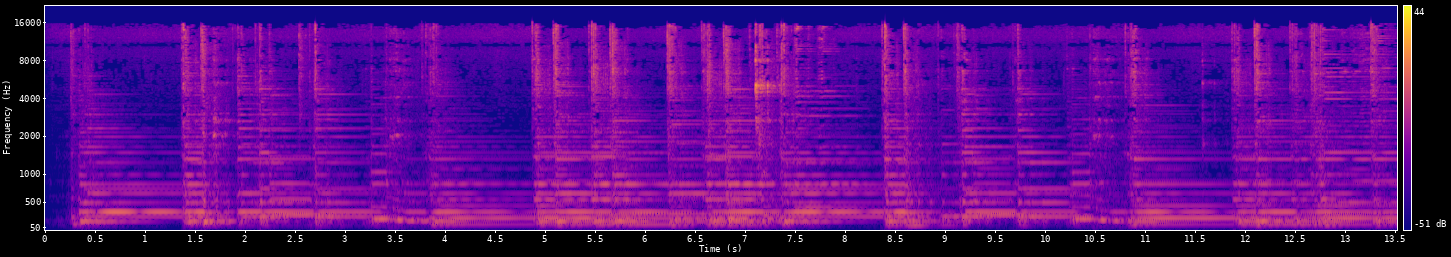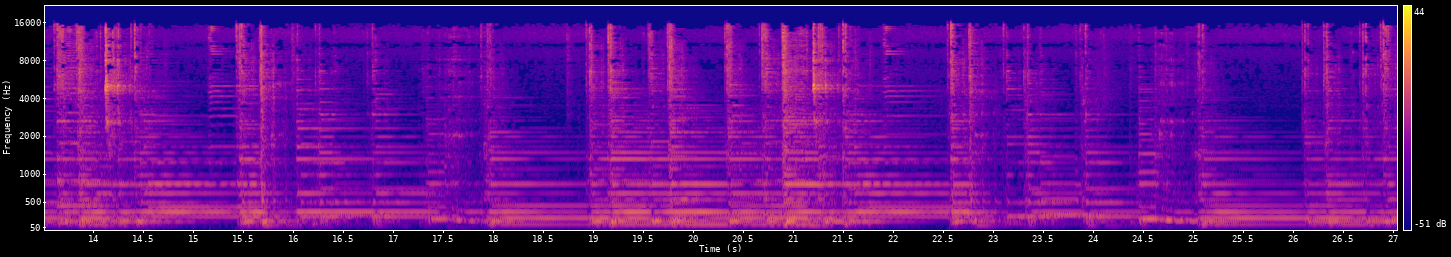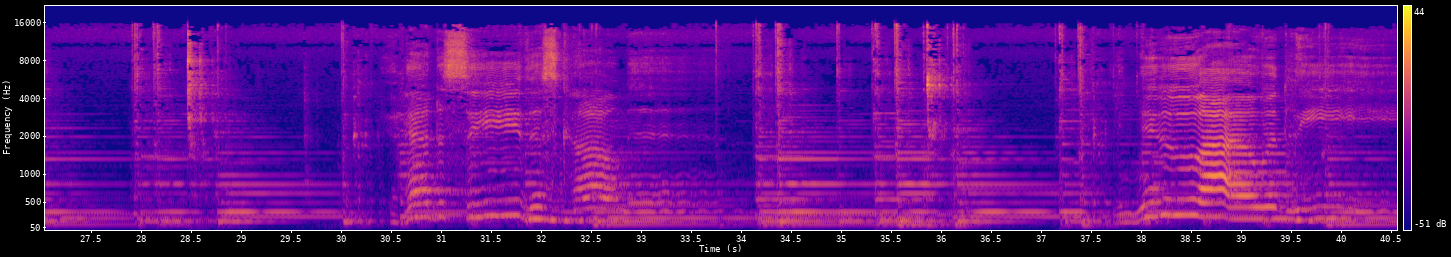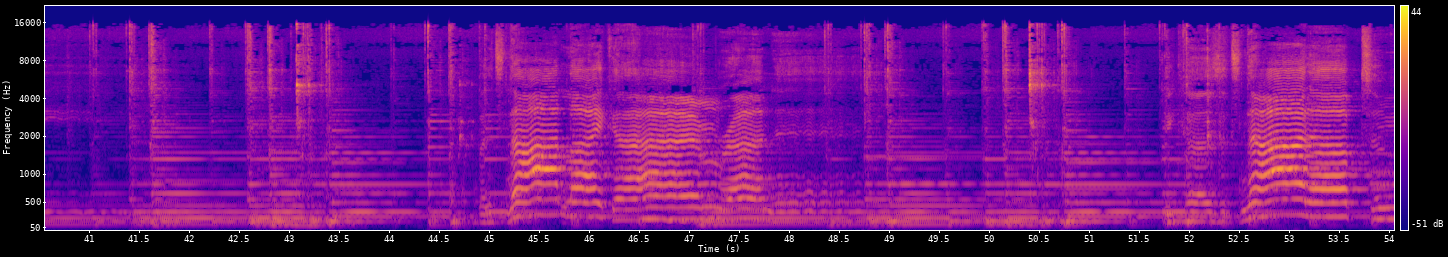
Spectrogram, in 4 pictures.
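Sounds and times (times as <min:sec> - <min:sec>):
acoustic guitar picking chords: 0:00.0 - 0:54.0.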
